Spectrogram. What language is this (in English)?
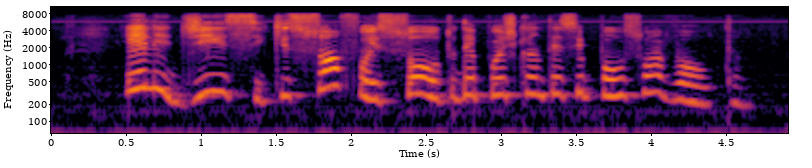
Portuguese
